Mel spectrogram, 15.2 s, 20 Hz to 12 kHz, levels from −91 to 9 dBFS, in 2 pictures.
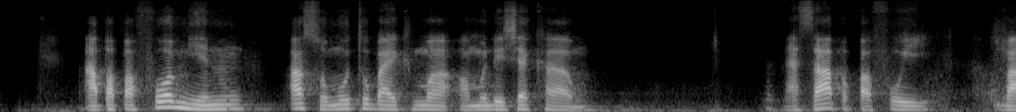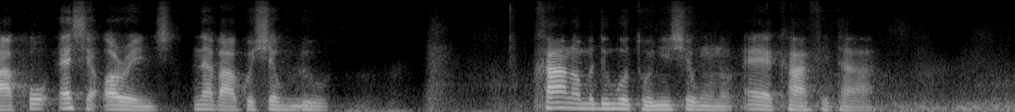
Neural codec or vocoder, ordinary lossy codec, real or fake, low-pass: codec, 24 kHz, 0.5 kbps, DualCodec; Opus, 16 kbps; fake; 10.8 kHz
